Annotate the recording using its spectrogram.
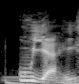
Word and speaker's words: Uyai: qui s'appelle Ouyahi. Ça s'écrit U-Y-A-I, et c'est sur France Inter ce soir.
